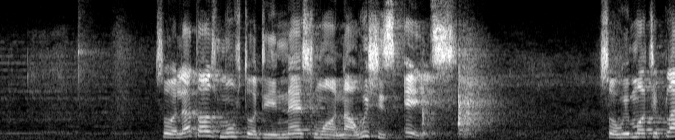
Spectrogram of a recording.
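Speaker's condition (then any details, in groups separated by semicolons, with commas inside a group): No condition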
